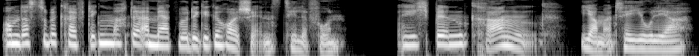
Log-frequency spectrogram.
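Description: A woman reading a novel aloud as narrator, in calm, even storytelling. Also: lowish voice, normal speed, no room sound, clean studio sound. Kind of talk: scripted audiobook narration.

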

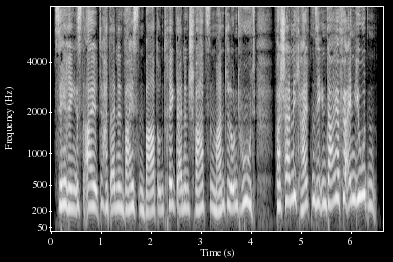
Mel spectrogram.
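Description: A woman reading an audiobook, voicing a frantic, pleading woman in distress who shouts in a shrill voice. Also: a little fast, no echo, studio quality, lightly acted.

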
